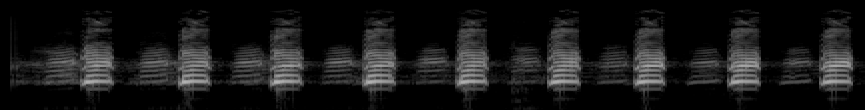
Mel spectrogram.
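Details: A Pine Barrens tree frog in the United States, standing still on a tree, gives a nasal, honking quonk repeated steadily about twice a second.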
